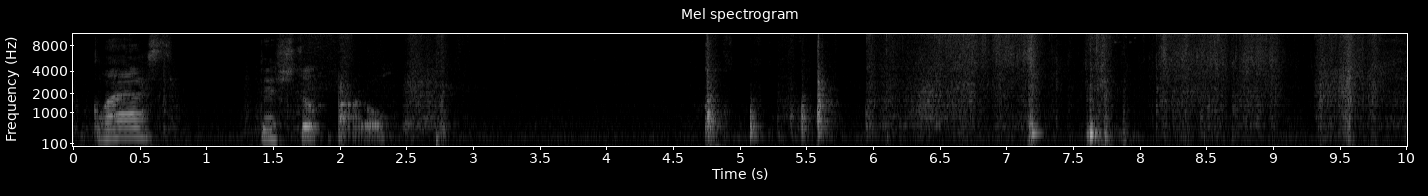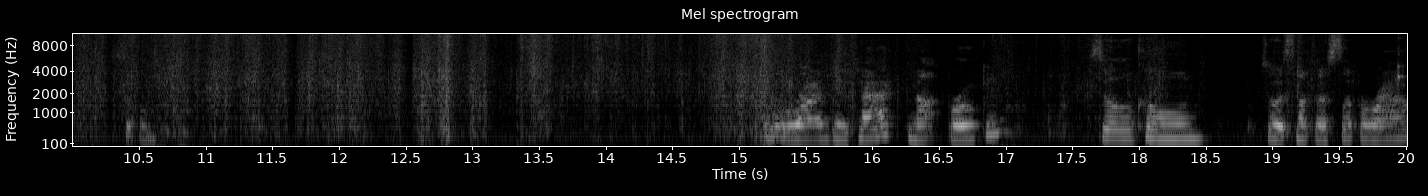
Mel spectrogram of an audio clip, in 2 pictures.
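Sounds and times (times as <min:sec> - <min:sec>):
bubble wrap and paper crinkling: 0:05.9 - 0:18.5.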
